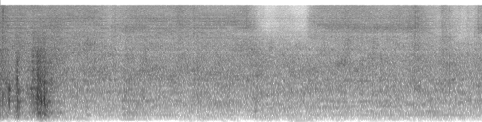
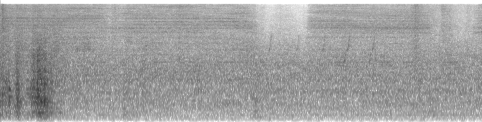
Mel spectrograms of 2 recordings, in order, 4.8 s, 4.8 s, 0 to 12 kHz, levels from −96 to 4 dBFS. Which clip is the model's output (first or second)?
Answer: first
